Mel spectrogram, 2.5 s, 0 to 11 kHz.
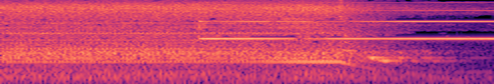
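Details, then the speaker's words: Smart DC cooling fan module on an Ender 3 3D printer mainboard: fan hiss winds down as a steady high-pitched beep sounds with a blue LED, over-temperature alarm that clears when temperature returns to normal. "you get the blue indication and the bleep and that goes away when temperature gets back to normal but that would alert you that something's horribly wrong you should turn it off"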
